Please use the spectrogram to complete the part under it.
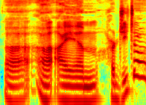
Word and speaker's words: I.M. Harjito: This is, I believe, we're playing original gamelan music composed by Wesleyan artist in residence, I.M. Harjito. Am I saying that correctly? – Yes, and the composer of the other music that you heard of, the treaty, was Neely Bruce.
